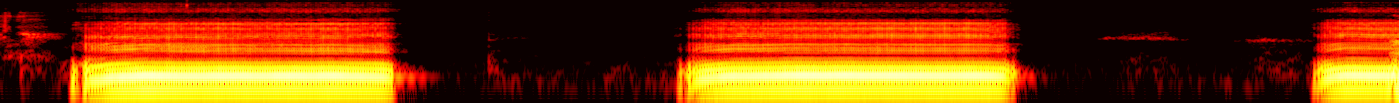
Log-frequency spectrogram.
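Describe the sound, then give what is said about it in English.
A voice imitates a cow, giving two long, loud moos with a pause between them, then starting a third at the very end. No talk is heard. “I think a cow's walked in. Yeah, it was a bit cowy, that.”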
